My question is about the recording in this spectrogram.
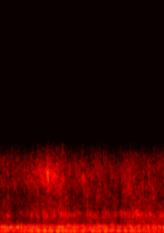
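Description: A steady, low engine hum, which drops away near the end.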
